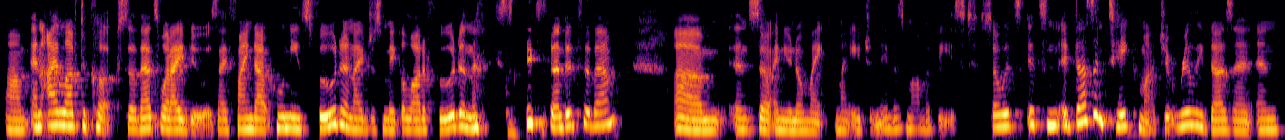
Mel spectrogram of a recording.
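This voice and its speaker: A woman's voice: on the low side, normal speed. A woman in her forties from Kenya, a native Swahili speaker, talking as a podcast guest and explaining things with many ums like a classroom teacher. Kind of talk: podcast interview.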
